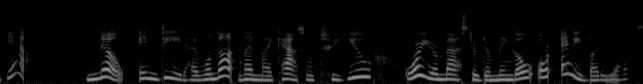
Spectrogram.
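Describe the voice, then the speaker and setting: A woman puts on a booming character voice with a fairly high pitch. She keeps a moderate pace. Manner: shouted, insulted and defiant.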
